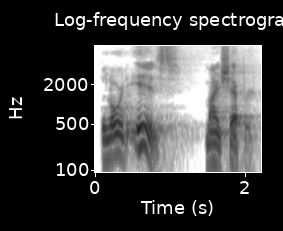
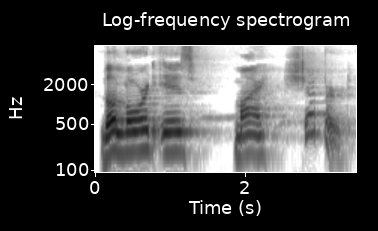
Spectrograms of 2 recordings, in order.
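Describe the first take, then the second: First: The stress is on "is". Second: The stress is on "shepherd".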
